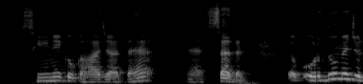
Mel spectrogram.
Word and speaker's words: صدر: ہے صدر کی جمع، جسے ہم اگر صحیح پرونانس کریں تو یہ صدر لفظ ہے، کیونکہ صاد کے اوپر زبر ہے اور آگے جزم ہے دونوں، تو یہ صدر بولا جاتا ہے۔ تو صدر کہتے ہیں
